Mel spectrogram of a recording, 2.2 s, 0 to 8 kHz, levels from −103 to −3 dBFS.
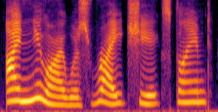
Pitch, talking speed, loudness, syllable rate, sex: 265 Hz, 190 wpm, -17 LUFS, 4.5 syllables/s, female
